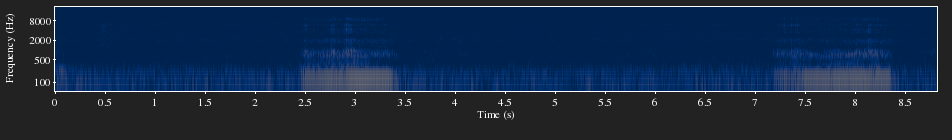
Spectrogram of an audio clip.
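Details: A sleeping Shih Tzu gives low, rattling snores, each a buzzy, throaty rumble under a second long and roughly five seconds apart, with a quiet indoor hush between.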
